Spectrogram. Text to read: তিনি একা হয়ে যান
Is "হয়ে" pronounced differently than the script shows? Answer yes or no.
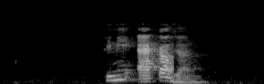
yes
